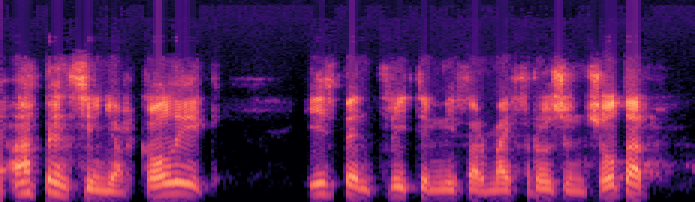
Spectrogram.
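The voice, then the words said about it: Thick put-on Scottish accent. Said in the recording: “the thickest Scottish accent I've heard ... this terrible accent.”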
